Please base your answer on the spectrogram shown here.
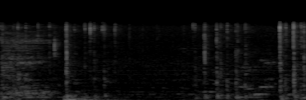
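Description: A computer keyboard clicks as a name is typed, a quick irregular run of close keystrokes with a short pause midway before the tapping resumes.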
